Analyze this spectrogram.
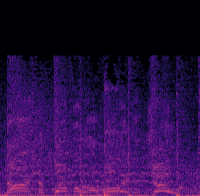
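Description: Live pop music: a singer's voice over a backing track with strong bass, the melody moving in repeated rising-and-falling phrases.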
